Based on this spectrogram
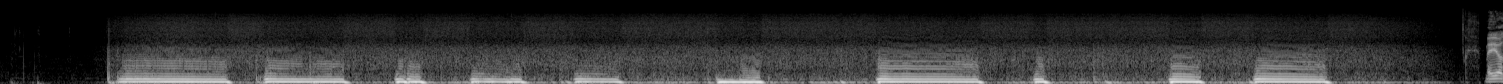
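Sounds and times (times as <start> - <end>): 
faint background hiss: 0.0 - 15.0
sculpin buzzy harmonic grunts underwater: 1.1 - 6.4, 7.0 - 7.8, 8.4 - 13.4.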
